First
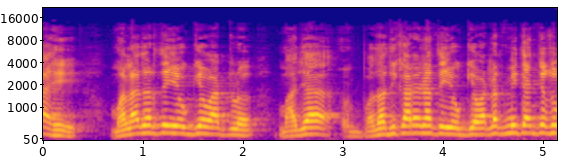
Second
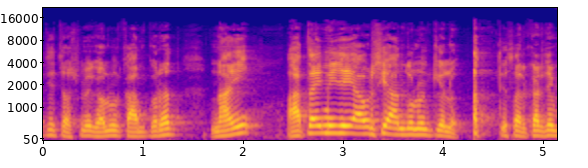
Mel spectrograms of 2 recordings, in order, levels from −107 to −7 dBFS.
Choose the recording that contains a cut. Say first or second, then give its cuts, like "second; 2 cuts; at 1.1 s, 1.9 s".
second; 1 cut; at 2.2 s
